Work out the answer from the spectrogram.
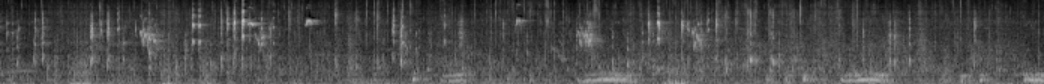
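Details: Lovebirds feeding on green summer food make scattered high, thin chirps and short squeaky notes, with occasional lower murmuring sounds and light rustling throughout.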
